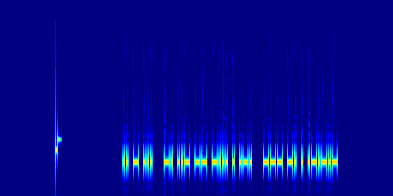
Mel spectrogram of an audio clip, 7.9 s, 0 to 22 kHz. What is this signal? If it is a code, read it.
Morse code, heard as a keyed tone, about 36 wpm, 700 Hz. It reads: ITS NUMBER ONE.
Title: Sentences from Top 1000 Words - Review Part 1 - 35wpm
